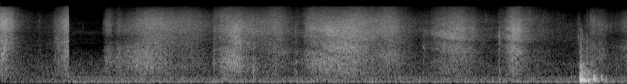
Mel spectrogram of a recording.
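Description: A rake scrapes through dry leaves and twigs.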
